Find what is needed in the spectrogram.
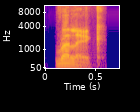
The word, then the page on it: relic: British English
